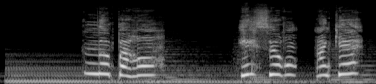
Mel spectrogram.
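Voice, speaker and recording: A woman's voice: very high voice, little pitch movement, very slow, soft background music, full character voice. A woman playing an anxious, earnest young girl in a fairy tale cartoon, with a childlike manner. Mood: worried.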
